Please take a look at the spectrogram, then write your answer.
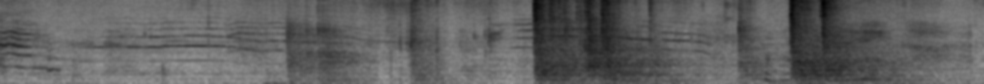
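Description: A cat at an animal shelter meows repeatedly, several drawn-out calls spread across the span, some loud and close, with faint background knocks and room noise.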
